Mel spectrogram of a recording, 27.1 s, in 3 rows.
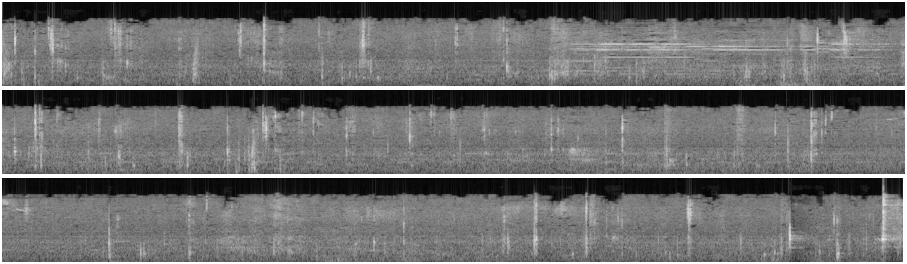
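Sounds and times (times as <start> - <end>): wet chewing and lip smacks: 0.1 - 3.8.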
